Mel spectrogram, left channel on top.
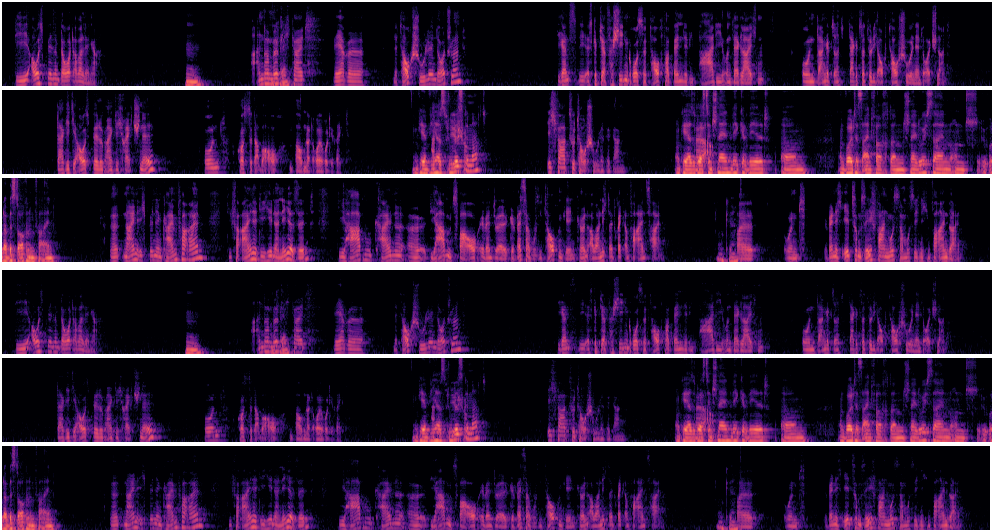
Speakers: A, on the left (about 80°); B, on the left (about 20°).
A: die Ausbildung dauert aber länger.
B: Mhm.
A: Andere Möglichkeit
B: Okay.
A: wäre eine Tauchschule in Deutschland. Die ganz, die, es gibt ja verschieden große Tauchverbände wie PADI und dergleichen. Und dann gibt es, da gibt es natürlich auch Tauchschulen in Deutschland. Da geht die Ausbildung eigentlich recht schnell und kostet aber auch ein paar hundert Euro direkt.
B: Okay, und
A: Hattest
B: wie hast
A: du
B: du
A: dir
B: das
A: schon
B: gemacht?
A: Ich war zur Tauchschule gegangen.
B: Okay, also
A: Äh,
B: du hast den schnellen Weg gewählt, ähm, und wolltest einfach dann schnell durch sein und oder bist du auch in einem Verein?
A: äh, nein, ich bin in keinem Verein. Die Vereine, die hier in der Nähe sind, die haben keine, äh, die haben zwar auch eventuell Gewässer, wo sie tauchen gehen können, aber nicht direkt am Vereinsheim.
B: Okay.
A: Weil, und wenn ich eh zum See fahren muss, dann muss ich nicht im Verein sein.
